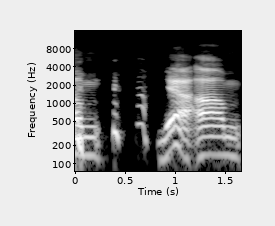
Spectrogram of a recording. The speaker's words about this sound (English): Then my cat is meowing. But don't know why he wants his voice heard.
